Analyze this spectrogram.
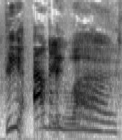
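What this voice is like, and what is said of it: Terrible cartoon character voice impression. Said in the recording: “terrible impression of Teen Girl Squad”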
